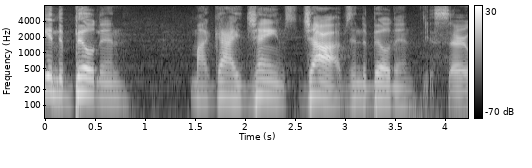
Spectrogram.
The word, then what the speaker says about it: JMZ JBZ: It's spelled JMZ, JBZ. Some people think that my name is JMZ, but it's James Jobs.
